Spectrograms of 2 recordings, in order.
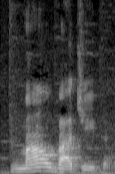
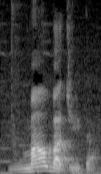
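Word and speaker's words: malvagità: Malvagita. With an accent on the last vocal. Malvagita.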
